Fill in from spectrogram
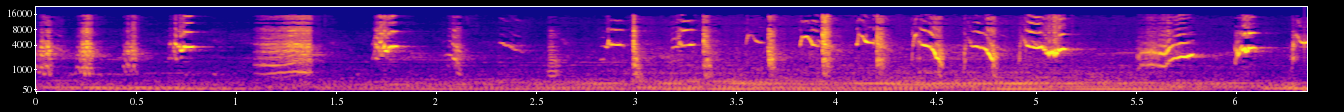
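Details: Varied starling song for training birds to sing: dense rapid chirps, clicks and short whistled slurs, some rising and some falling, delivered in quick bursts over a faint low musical hum.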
